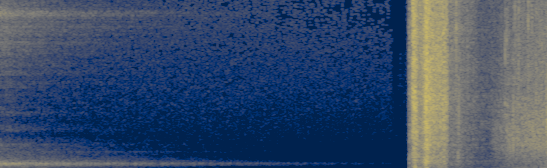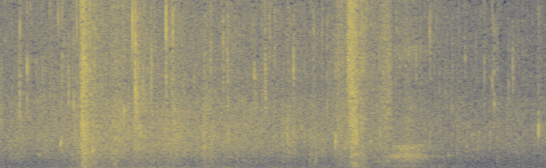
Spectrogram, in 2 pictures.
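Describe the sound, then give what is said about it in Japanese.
Rain begins abruptly after a few seconds of near silence as a dense, loud, hissing wash, with scattered sharper splashes and crackles running through it. “雨か。”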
